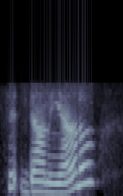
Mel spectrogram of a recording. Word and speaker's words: Sit Damiano: I'm trying to find information on Sit Damiana. She said, you mean Sit Damiano? And, you know, because I was pronouncing it wrong, she didn't know what I was saying for weeks, and finally she figured it out, and I said, Sit means lady, right?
